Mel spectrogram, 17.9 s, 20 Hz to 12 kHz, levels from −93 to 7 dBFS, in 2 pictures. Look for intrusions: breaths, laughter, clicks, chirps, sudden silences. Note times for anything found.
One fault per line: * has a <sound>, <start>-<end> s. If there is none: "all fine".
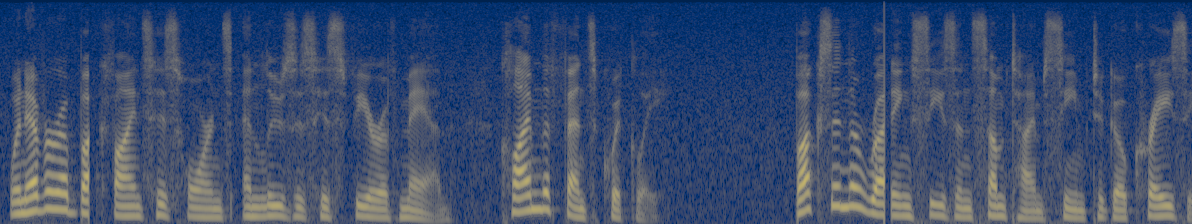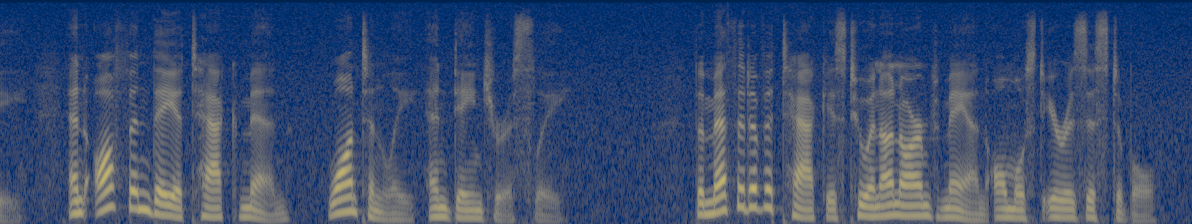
* has a dropout, 0.7-0.7 s
* has a dropout, 6.6-6.7 s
